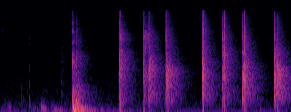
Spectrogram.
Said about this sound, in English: Almost forgot how to do that. Like riding a bike. I guess. The claps got me there.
